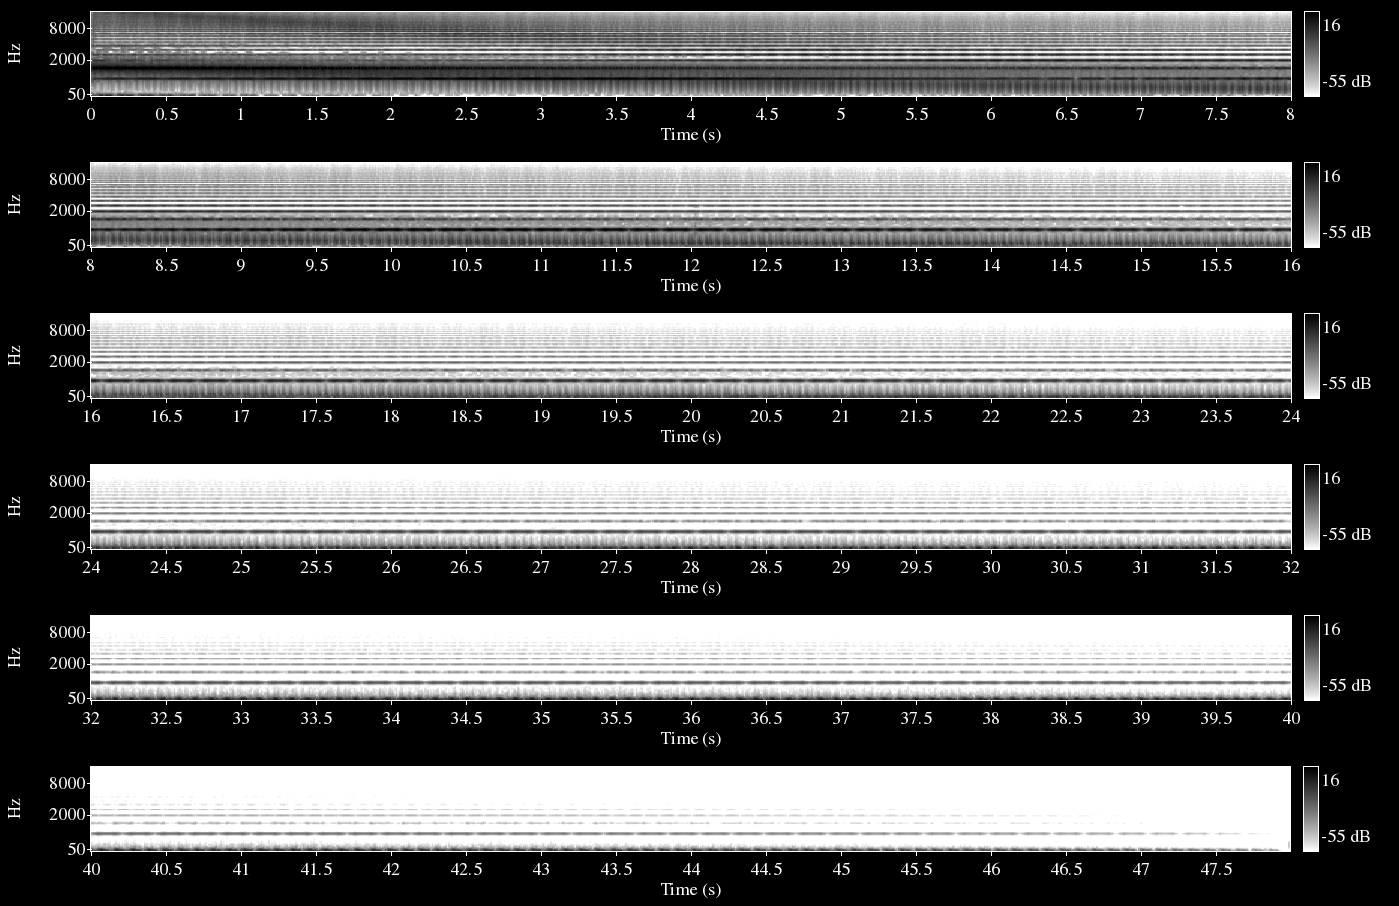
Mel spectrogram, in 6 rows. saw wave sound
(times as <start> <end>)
0.0 5.2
